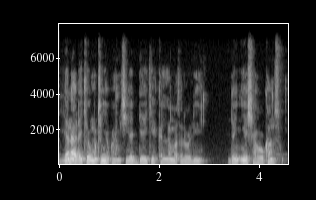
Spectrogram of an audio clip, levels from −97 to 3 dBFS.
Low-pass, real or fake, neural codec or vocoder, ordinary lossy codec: 7.2 kHz; real; none; none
